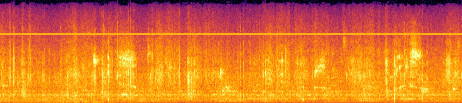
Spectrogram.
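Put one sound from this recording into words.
Yarn rustles softly as fingers work a crochet hook.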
